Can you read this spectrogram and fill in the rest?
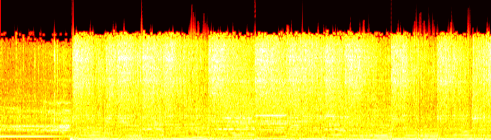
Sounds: Music

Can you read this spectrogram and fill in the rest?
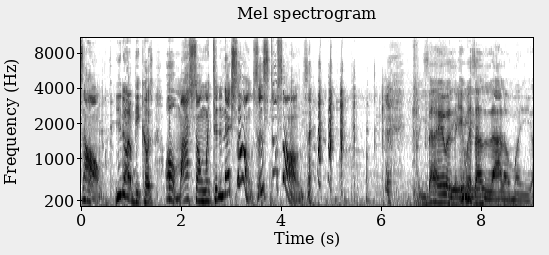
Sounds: Speech, Music

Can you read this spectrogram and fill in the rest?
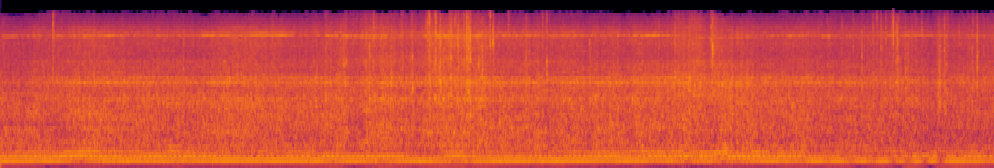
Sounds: lawn mowing

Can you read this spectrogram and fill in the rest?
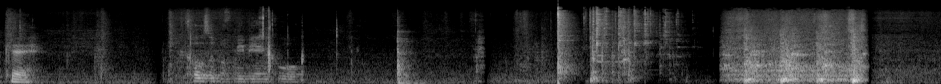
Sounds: Speech

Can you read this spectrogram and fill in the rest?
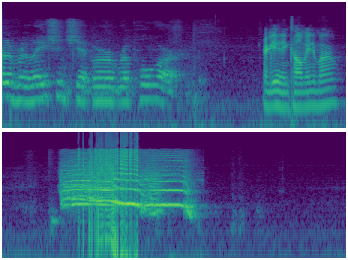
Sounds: Speech

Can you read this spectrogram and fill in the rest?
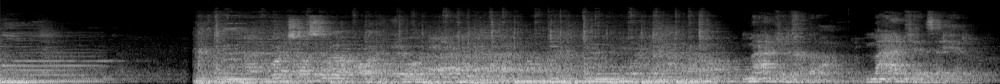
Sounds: Music, Speech

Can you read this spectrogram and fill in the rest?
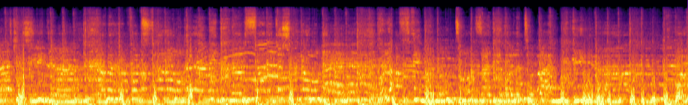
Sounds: Music, Sound effect

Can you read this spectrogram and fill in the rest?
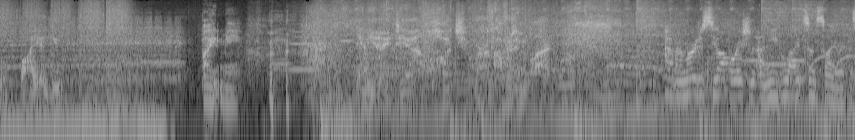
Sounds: Music, Speech

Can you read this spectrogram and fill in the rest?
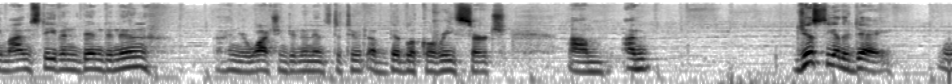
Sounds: Speech, Music

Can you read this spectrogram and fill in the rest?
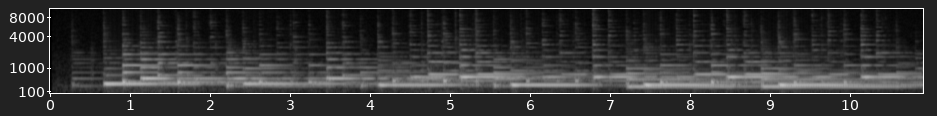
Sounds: playing harp

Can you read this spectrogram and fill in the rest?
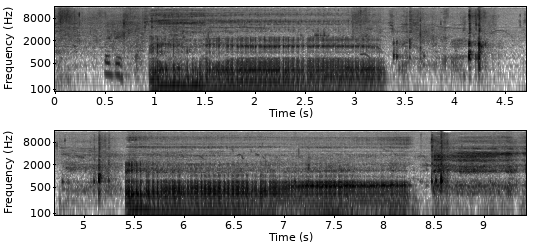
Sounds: Animal, Domestic animals, Whimper (dog), Dog

